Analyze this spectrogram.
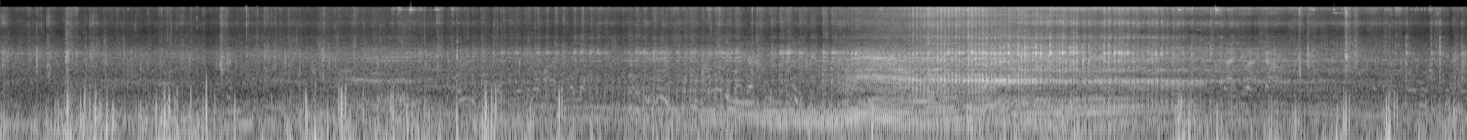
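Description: Footsteps scuff along a paved path outdoors.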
